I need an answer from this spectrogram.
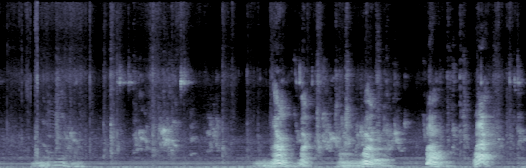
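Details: Street dog barking while playing with a ball: a strained whine near the start, then four sharp barks from the fourth second onward, roughly one per second, with a low steady background hum.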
